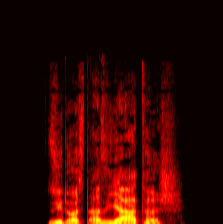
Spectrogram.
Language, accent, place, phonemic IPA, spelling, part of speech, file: German, Germany, Berlin, /zyːtʔɔstʔaˈzi̯aːtɪʃ/, südostasiatisch, adjective, De-südostasiatisch.ogg
- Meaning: Southeast Asian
